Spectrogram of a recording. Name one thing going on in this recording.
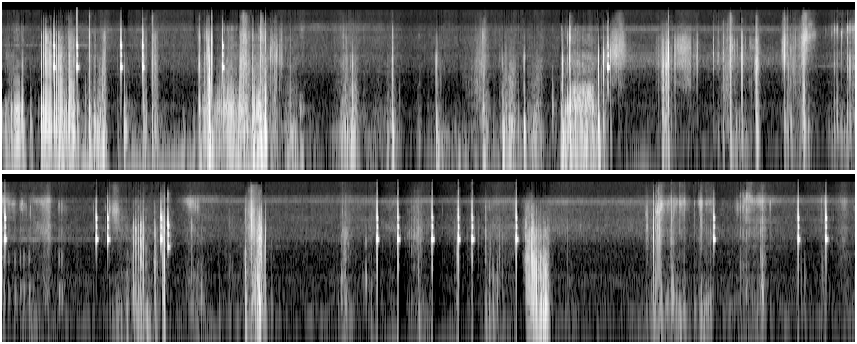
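Phone keyboard keys click in quick, short taps.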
